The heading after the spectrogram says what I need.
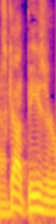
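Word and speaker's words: Scott Bieser: Scott Beezer rhymes with geezer.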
